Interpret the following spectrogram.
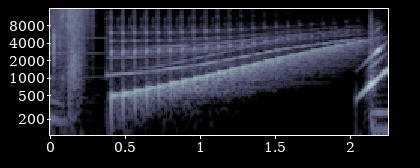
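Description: Cartoon sound effect: a whistle-like tone with a fast flutter that slides steadily upward for about a second and a half, starting about half a second in and fading as it climbs.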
